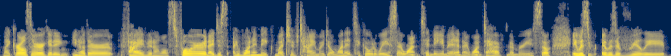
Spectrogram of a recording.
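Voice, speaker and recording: A woman's voice: medium pitch, brisk, hardly any pauses. A woman in her thirties, a travel agent, chatting animatedly as a podcast guest. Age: 30s. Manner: chatty and animated, mimics voices in retold quotes. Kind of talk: casual conversational interview.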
